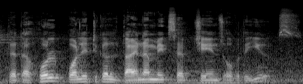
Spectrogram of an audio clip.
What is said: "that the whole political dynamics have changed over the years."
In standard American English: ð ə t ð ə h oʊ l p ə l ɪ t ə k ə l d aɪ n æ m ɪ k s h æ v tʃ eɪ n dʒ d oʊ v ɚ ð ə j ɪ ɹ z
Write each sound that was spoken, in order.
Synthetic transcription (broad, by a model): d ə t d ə h oʊ l p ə l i t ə k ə l d aɪ n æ m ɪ k s h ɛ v tʃ eɪ n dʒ oʊ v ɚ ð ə j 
